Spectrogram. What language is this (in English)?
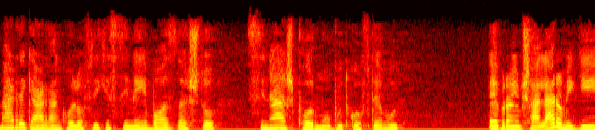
Persian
